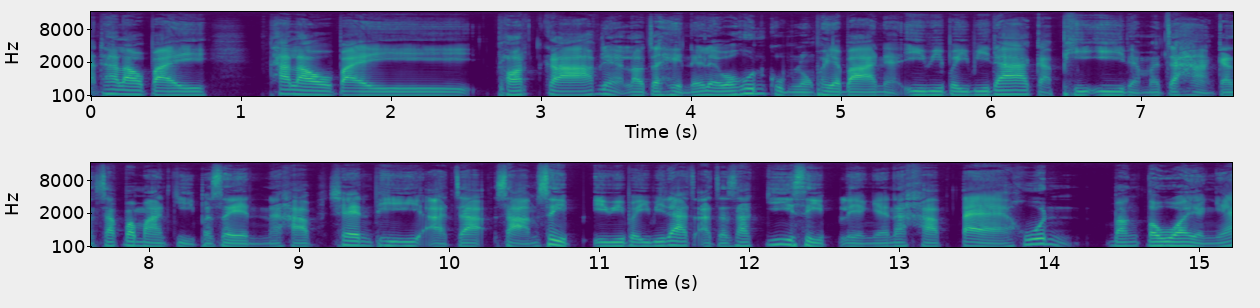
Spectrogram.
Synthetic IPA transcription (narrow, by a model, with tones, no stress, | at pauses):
t̪ʰaː˥˩ɾa˧wpa˧j | t̪ʰaː˥˩ɾa˧wpa˧j | pʰlɔ˦˥t̪̚kɾaː˦˥p̚ni˥˩ɐɾa˧wt͡ɕa˨˩ɦe˨˩˦ndaː˥˩jlɤː˧jwaː˥˩hu˥˩nku˨˩mɾoː˧ŋpʰa˧jaː˧baː˧nːi˥˩ɐʔiː˧wiː˧pa˧jʔi˧wiː˧daː˥˩ka˨˩pʰːiː˧ʔiː˧ni˥˩ɐma˧nt͡ɕa˨˩ʔɦaː˩˦ŋka˧nsa˦˥k̚pɾa˧maː˧nkiː˨˩pɤ˧se˧nːa˦˥xʰa˦˥p̚t͡ɕʰe˥˩npʰiː˧ʔiː˧ʔa̰ː˨˩t̪̚t͡ɕa˨˩saː˩˦msi˨˩p̚ʔiː˧wiː˧pa˧jʔiː˧wiː˧daː˥˩a̰ː˨˩t̪̚t͡ɕa˨˩sa˦˥k̚jiː˥˩si˨˩p̚ʔla˧˩ja˨˩ŋːi˦˥ɐ˧na˦˥kʰa˦˥p̚t̪ɛː˨˩hu˥˩n | baː˧ŋt̪u˧ɐjaː˨˩ŋːi˦˥ɐ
